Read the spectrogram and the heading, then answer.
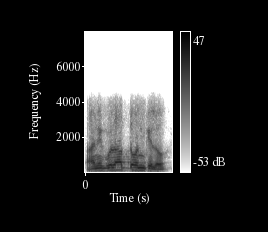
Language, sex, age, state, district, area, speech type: Goan Konkani, male, 60+, Goa, Tiswadi, rural, conversation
